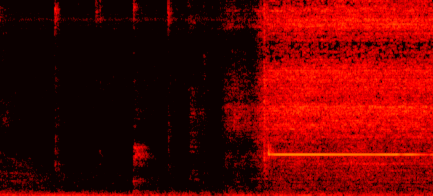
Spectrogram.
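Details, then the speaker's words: Vokera boiler flow switch test with multimeter on continuity beep, hot tap open and boiler cold supply turned back on: quiet water hiss, then steady high beep holds once flow starts; flow switch closing normally. "And what that's telling us now is this here, this flow switch is working."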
